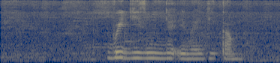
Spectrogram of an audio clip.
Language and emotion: Russian, neutral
